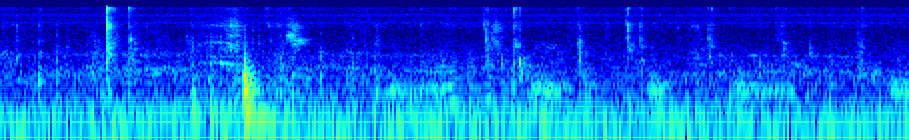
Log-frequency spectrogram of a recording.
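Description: Quiet eating sounds: scattered soft clicks and smacks of chewing and of fingers picking at food on plates, with one sharper click just before two seconds in.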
